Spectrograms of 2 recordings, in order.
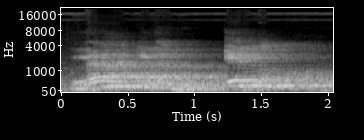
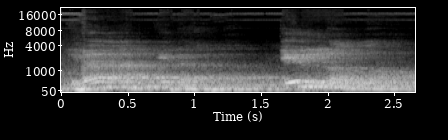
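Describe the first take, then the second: First: The phrase is said quickly and hurriedly. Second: The phrase is said at a medium speed. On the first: "itu masuk tiga" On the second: "masuk dua masih bagus, lafaz dan tajwidnya masih bagus"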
